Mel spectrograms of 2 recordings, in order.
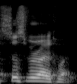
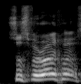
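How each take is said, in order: First: The people's echo, softer. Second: The leader's call, a touch higher. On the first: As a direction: answer it back quietly. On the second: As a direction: start the line for them. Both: Shown as a demonstration. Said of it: "They say".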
